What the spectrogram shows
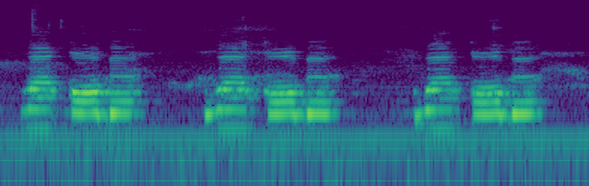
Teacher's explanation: पे जब हम वक्त करेंगे और वो कलकला लेटर होगा तो लास्ट लेटर को साकिन करेंगे, आवाज बाउंस बैक करेगी, पलटेगी · वाव को बारीक रखिए, बा को बारीक रखिए, सिर्फ कॉफ मुफख्खम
